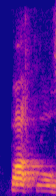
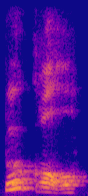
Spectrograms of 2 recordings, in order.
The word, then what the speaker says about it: buccal: Actually, it was yesterday, that everyone mispronounces that. It is not buckle swab. It is buccal swab.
